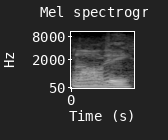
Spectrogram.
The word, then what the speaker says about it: Mojave: Is that how you pronounce it? Mojave.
